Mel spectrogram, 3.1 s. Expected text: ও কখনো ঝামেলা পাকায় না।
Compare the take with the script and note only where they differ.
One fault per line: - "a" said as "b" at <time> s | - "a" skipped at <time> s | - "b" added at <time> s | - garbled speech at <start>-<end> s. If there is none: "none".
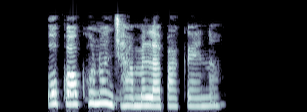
none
